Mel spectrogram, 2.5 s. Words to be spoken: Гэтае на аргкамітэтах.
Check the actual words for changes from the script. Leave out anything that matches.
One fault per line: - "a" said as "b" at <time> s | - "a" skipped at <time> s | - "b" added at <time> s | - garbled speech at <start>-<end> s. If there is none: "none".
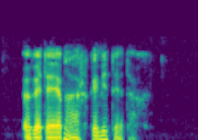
none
